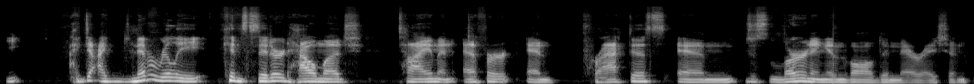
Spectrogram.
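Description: A man's voice: mid-range voice, a bit bright, no room sound. A man co-hosting a casual podcast, wry and self-deprecating. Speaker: podcast co-host.

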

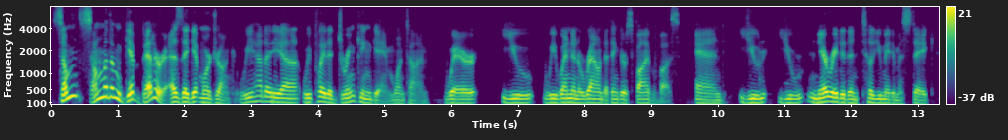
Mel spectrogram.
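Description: A man with a fairly low voice hosts a relaxed podcast conversation. He asks curious follow-up questions and laughs easily. The sound is dry and close. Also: a little slow, dry recording. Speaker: podcast host. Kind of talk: casual podcast chat.

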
